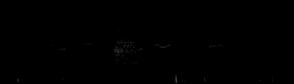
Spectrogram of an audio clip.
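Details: Tui mating call from a pair showing off to each other in a backyard, recorded on a tablet: thin whistled notes and slurred chirps, a loud harsh wheezy burst early on, and several low knocking clicks.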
